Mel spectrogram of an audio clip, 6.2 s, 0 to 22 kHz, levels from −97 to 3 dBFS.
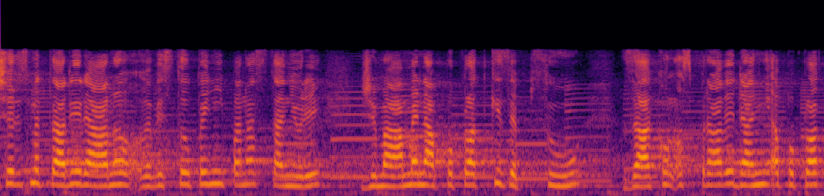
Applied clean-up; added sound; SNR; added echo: none; Wind instrument, woodwind instrument; 18 dB; none.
